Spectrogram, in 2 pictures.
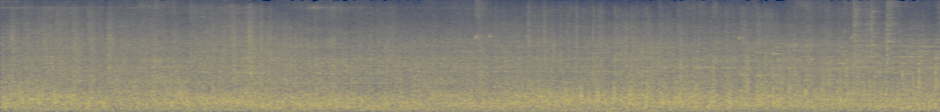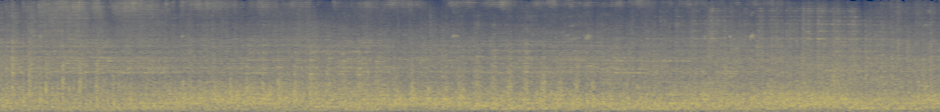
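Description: Freight cars rolling past close by: loaded centerbeam lumber flatcars and covered hoppers, their steel wheels on the rails making a steady rumble with continual clickety-clack over the rail joints.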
